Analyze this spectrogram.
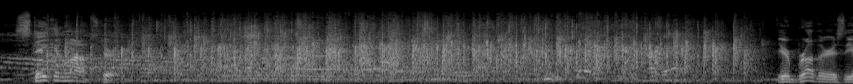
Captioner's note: applause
